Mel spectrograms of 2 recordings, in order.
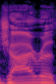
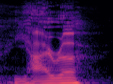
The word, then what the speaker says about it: Yireh: I know my Hebrew pronunciation isn't that good, but the song Jireh, it's really Yireh, Yahweh.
